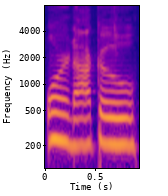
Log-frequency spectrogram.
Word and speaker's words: Orinoco: So this Cobra Lounge show that we had Air Raid, Orinoco, That rhymes with foreign taco.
